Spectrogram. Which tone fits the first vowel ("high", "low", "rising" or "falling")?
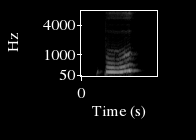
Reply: rising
